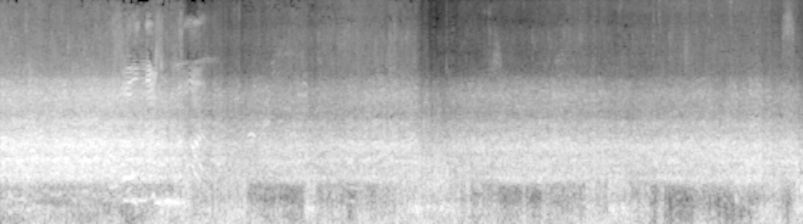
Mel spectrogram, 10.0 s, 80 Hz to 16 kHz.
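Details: Migrating snow geese in a huge flock at Middle Creek, Pennsylvania, 2023, swirling through the sky; a constant wall of overlapping honks, loudest in the first two seconds, with a faint human voice mixed in.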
